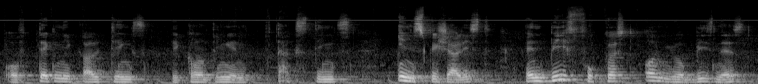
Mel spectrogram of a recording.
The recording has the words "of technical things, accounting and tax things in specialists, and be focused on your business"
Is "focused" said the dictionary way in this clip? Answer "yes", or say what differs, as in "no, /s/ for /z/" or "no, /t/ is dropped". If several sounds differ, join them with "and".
yes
